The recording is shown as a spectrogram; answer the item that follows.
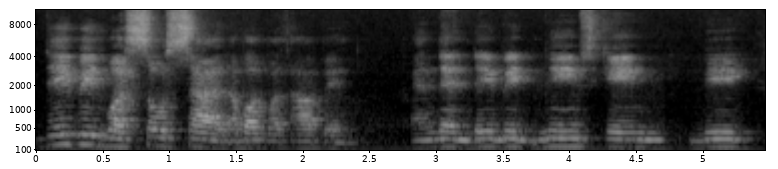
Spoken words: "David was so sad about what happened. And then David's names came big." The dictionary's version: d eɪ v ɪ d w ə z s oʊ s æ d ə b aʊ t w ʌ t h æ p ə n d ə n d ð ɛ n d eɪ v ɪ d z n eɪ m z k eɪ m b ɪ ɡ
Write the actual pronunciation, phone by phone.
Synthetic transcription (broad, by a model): d eɪ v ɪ d w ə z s oʊ s æ d ə b aʊ t w ʌ t h æ p ə n d ə n d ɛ n d eɪ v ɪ d n eɪ m s k eɪ m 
